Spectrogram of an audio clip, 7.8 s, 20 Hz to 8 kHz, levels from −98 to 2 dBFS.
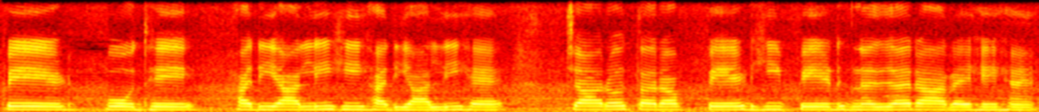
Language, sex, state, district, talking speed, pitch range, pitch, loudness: Hindi, female, Haryana, Rohtak, 115 wpm, 210-225 Hz, 215 Hz, -14 LUFS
